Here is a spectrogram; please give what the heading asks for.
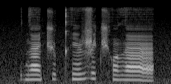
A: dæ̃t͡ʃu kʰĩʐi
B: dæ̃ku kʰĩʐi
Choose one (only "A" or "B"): A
